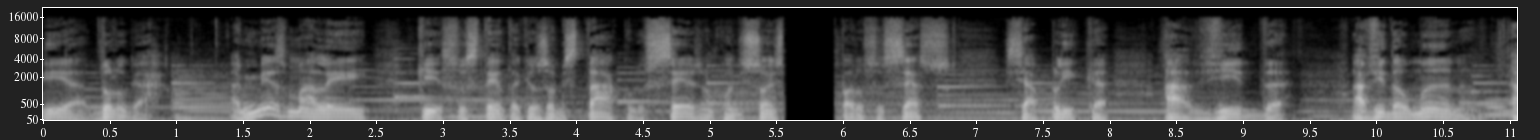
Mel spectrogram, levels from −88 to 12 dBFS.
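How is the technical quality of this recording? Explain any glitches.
One glitch stands out: a rebuffering stall at 5.55 s. The playback ran out of downloaded audio and halted until more data arrived, so the sound drops to silence for about 0.38 s and then resumes exactly where it stopped, with nothing skipped. On a spectrogram this shows as a clean, empty vertical band from 5.55 to 5.94 s; on the waveform, a flat line between two unbroken stretches.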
